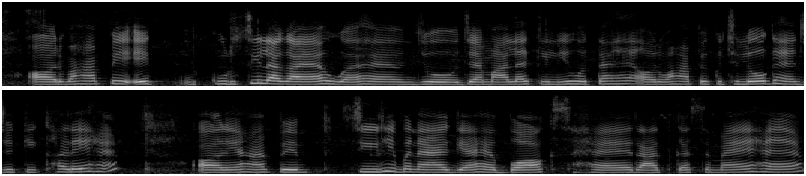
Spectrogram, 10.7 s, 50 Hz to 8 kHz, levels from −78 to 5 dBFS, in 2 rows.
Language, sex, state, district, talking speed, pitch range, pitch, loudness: Hindi, female, Chhattisgarh, Kabirdham, 190 wpm, 230-260 Hz, 240 Hz, -30 LUFS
